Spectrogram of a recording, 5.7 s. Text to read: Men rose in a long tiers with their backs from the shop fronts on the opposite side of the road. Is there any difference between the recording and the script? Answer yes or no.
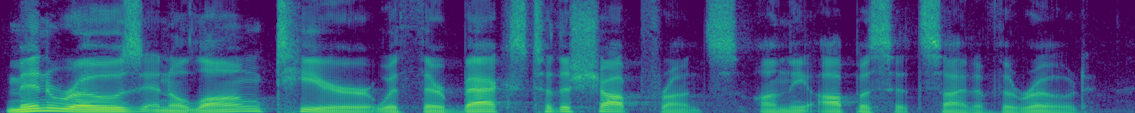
yes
